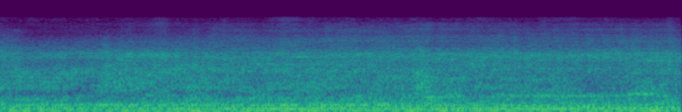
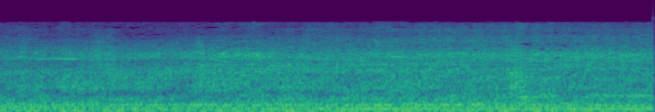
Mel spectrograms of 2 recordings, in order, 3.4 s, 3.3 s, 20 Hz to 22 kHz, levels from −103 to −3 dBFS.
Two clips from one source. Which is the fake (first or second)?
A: first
